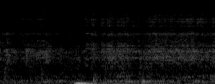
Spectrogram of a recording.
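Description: Faint audio of a TV news clip playing through computer speakers: a steady hiss of hall ambience from the ceremony footage, with one soft thump just under a second in.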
